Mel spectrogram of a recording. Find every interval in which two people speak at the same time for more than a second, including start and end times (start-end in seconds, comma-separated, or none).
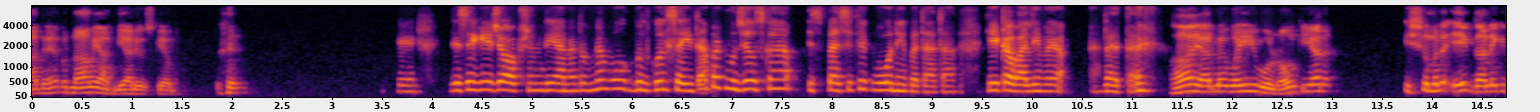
none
